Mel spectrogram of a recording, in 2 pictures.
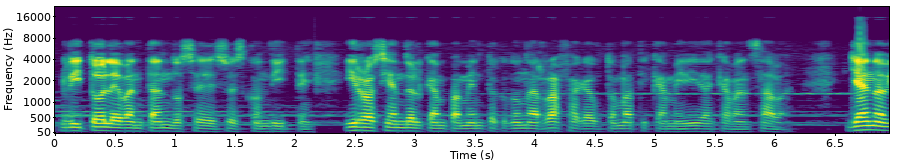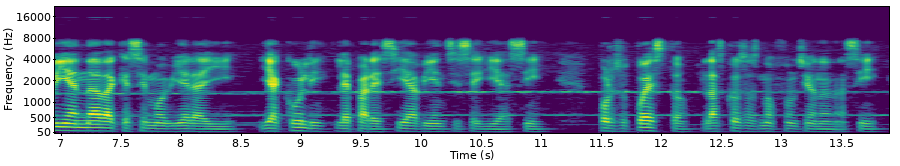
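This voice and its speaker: A man with a deep voice narrates a dramatic story from a script. The recording is slightly dull and lo-fi, with music clearly playing behind him. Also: steady tone, fairly quick. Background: prominent background music.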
